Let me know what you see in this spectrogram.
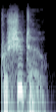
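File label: "prosciutto", British English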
